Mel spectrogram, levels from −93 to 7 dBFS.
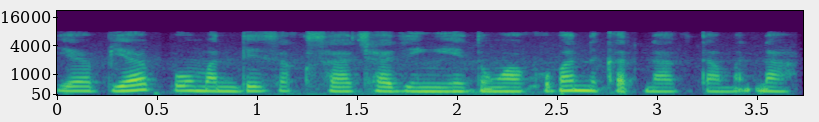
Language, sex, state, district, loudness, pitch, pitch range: Garo, female, Meghalaya, West Garo Hills, -17 LUFS, 205 Hz, 195-215 Hz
